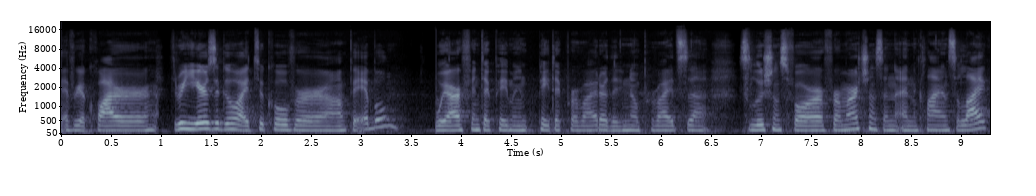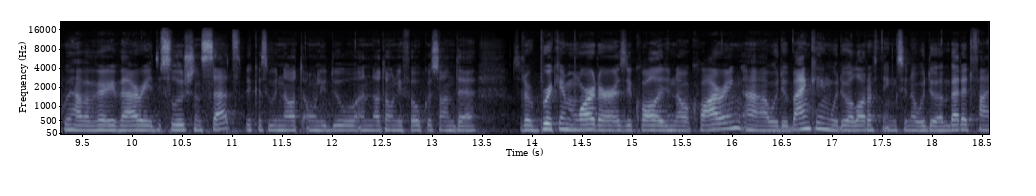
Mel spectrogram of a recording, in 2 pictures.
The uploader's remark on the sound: RegTalks LIVE at Money 20/20 Europe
